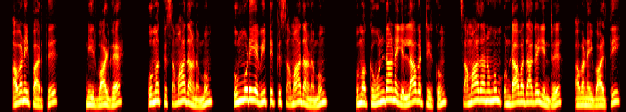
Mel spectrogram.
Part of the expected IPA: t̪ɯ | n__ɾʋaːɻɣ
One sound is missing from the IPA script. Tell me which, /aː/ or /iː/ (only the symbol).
iː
